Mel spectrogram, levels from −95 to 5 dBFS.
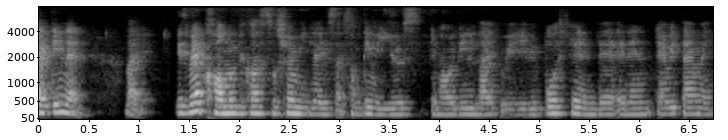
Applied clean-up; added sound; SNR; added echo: neural mask model Resemble Enhance denoiser.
